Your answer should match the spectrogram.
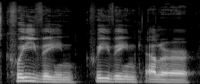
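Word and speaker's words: Caoimhín Kelleher: It's Quivín Kelleher, or you can say Quivín, but Quivín would be...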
